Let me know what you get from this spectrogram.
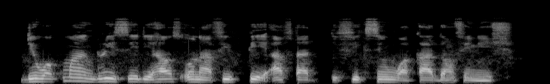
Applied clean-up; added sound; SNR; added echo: none; none; none; none.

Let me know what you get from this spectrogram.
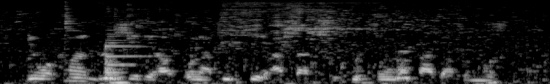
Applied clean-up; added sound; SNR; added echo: classical method Wiener filter.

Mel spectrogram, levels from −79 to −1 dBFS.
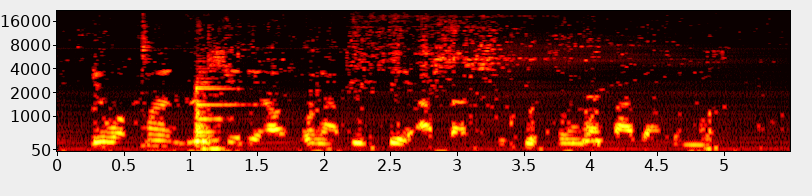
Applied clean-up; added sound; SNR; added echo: classical method spectral subtraction.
